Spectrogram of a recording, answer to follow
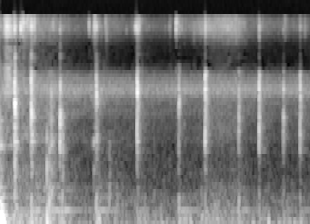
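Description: Light, irregular clicks and small taps, about a dozen over two seconds: handling noise from the camera and hardware being moved around.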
